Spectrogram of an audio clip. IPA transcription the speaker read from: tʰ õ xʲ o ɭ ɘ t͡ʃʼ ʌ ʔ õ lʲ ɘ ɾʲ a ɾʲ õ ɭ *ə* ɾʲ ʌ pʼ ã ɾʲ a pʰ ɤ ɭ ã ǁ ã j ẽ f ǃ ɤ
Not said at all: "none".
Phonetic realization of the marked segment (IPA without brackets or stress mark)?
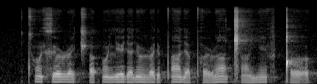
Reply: ʌ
